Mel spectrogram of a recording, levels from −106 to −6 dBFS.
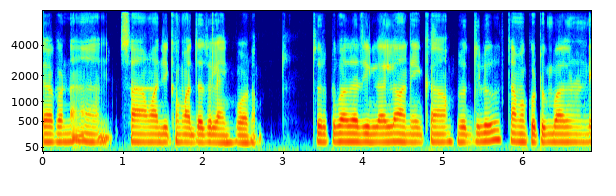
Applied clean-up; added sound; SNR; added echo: neural diffusion model UNIVERSE++.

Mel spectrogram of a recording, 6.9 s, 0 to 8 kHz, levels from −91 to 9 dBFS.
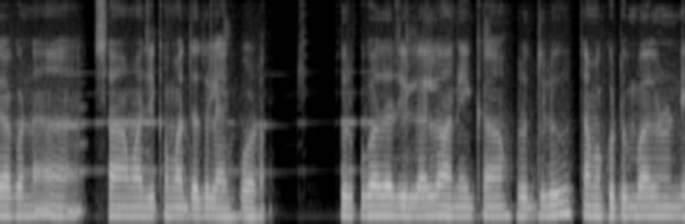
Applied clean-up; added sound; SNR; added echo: neural mask model RNNoise.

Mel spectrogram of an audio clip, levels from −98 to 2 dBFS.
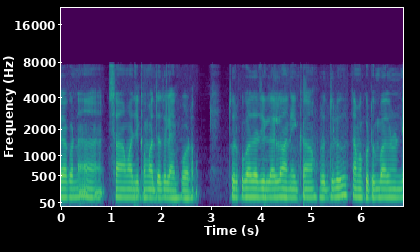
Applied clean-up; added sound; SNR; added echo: neural mask model Resemble Enhance denoiser.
